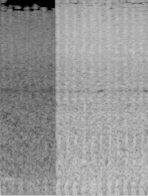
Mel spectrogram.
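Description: Gunfire aimed at the player in Call of Duty Black Ops II, a loud rapid automatic burst starting abruptly and rattling steadily for over a second.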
